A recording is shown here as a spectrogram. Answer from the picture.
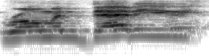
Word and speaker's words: Romandetti: From Christine Romandetti. Christine. whose name rhymes with spaghetti.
